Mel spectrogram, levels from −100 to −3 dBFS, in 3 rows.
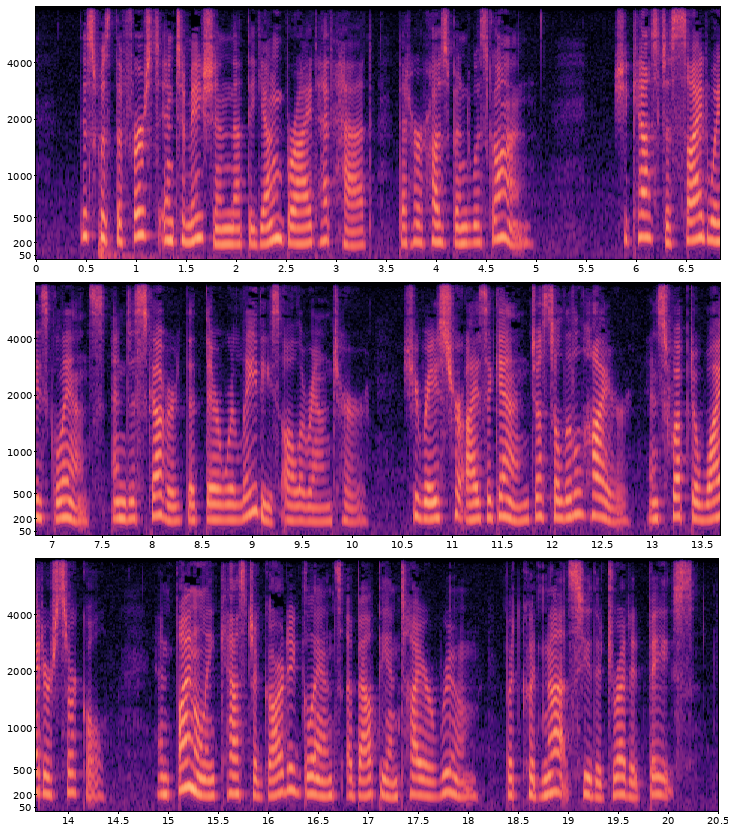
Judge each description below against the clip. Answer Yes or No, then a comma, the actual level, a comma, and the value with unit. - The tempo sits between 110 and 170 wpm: No, average, 180 wpm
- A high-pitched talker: Yes, high, 200 Hz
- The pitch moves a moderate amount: Yes, average, 3.4 semitones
